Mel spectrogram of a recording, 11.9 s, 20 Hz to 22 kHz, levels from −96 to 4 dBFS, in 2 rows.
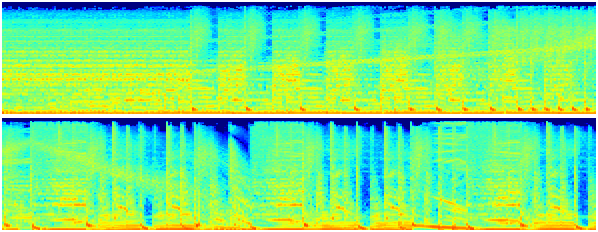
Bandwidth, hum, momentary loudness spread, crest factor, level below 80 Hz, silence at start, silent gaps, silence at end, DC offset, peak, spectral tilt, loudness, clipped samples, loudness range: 19.5 kHz; none; 3 LU; 14 dB; -24 dBFS; 0 s; none; 0 s; under 0.1%; -4 dBFS; -4 dB/octave; -20 LUFS; under 0.1%; 1 LU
